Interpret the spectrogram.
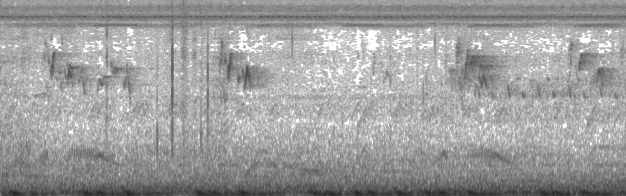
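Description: Birds chirping several times, short high calls, over a constant low uneven rumble.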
